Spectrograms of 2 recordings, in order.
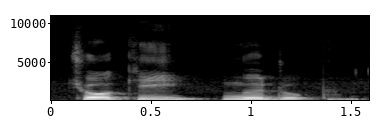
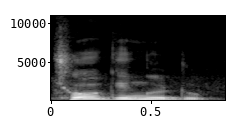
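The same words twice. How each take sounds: First: The two words are said separately, not linked. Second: The two words are linked smoothly together. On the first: The speaker calls it wrong. "tu dis pas" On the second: The speaker calls it right. "Tu relis"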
